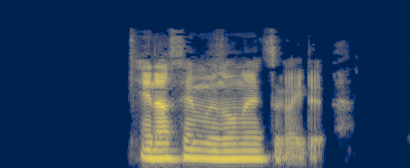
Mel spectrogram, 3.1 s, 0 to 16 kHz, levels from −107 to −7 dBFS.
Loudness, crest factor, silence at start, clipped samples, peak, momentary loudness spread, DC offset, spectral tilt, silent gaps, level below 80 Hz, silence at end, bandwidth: -22 LUFS; 22 dB; 1.05 s; under 0.1%; -4 dBFS; 16 LU; under 0.1%; -5.5 dB/octave; none; -66 dBFS; 0.5 s; 8 kHz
